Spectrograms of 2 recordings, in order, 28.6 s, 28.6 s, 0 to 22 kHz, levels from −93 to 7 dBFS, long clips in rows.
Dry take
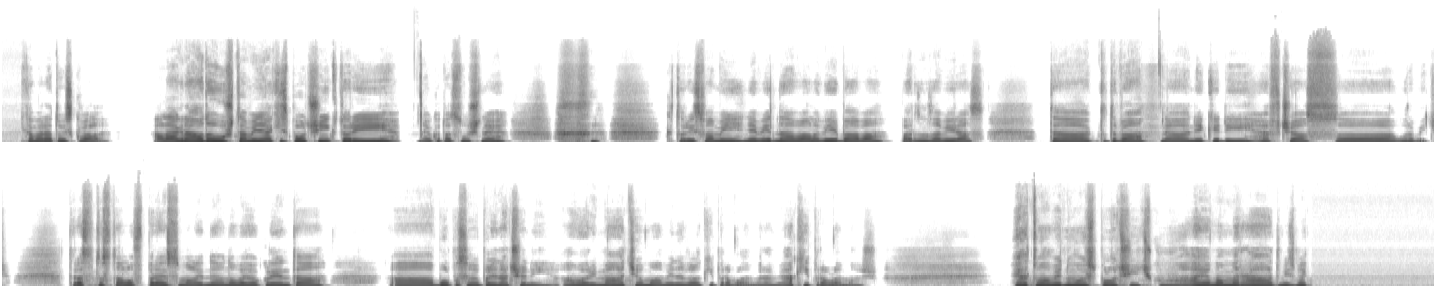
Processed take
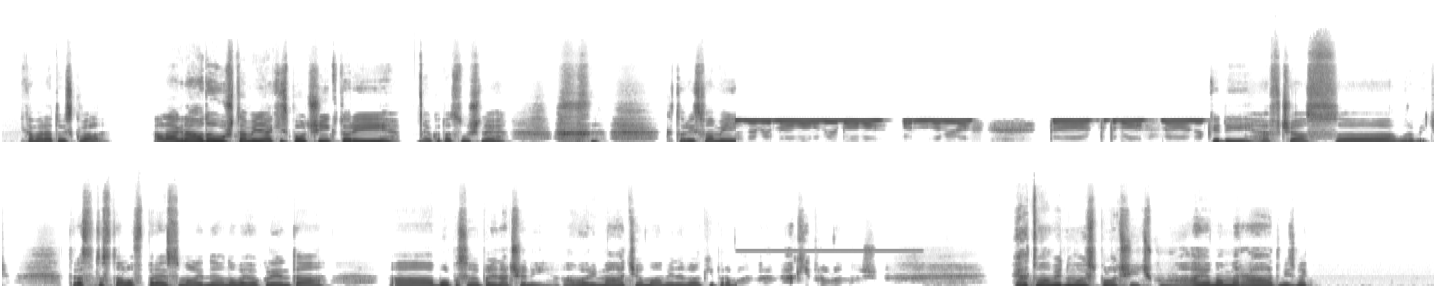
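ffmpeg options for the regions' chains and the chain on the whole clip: ffmpeg -i in.wav -filter_complex "[0:a]asettb=1/sr,asplit=3[link_01][link_02][link_03];[link_01]atrim=end=7.334[link_04];[link_02]atrim=start=7.33:end=12.09,asetpts=PTS-STARTPTS,afade=type=in:duration=0.004:curve=qsin,afade=type=out:start_time=4.756:duration=0.004:curve=qsin,acompressor=threshold=-36dB:ratio=2:attack=3.2:release=140:knee=1:detection=peak,lowpass=frequency=3100:width_type=q:width=0.5098,lowpass=frequency=3100:width_type=q:width=0.6013,lowpass=frequency=3100:width_type=q:width=0.9,lowpass=frequency=3100:width_type=q:width=2.563,afreqshift=-3700[link_05];[link_03]atrim=start=12.086[link_06];[link_04][link_05]acrossfade=duration=0.004:curve1=hsin:curve2=qsin[link_07];[link_07][link_06]acrossfade=duration=0.004:curve1=qsin:curve2=hsin,asettb=1/sr,asplit=3[link_08][link_09][link_10];[link_08]atrim=end=21.664[link_11];[link_09]atrim=start=21.66:end=23.53,asetpts=PTS-STARTPTS,afade=type=in:duration=0.004:curve=qsin,afade=type=out:start_time=1.866:duration=0.004:curve=qsin,highpass=frequency=1100:width=0.5412,highpass=frequency=1100:width=1.3066,aecho=1:1:6.5:0.88,atrim=end_sample=82467,aeval=exprs='val(0)+0.00178*sin(2*PI*5700*n/s)':channel_layout=same[link_12];[link_10]atrim=start=23.526[link_13];[link_11][link_12]acrossfade=duration=0.004:curve1=hsin:curve2=qsin[link_14];[link_14][link_13]acrossfade=duration=0.004:curve1=qsin:curve2=hsin,afftdn=noise_reduction=17:noise_floor=-50,highpass=170,volume=4dB" out.wav

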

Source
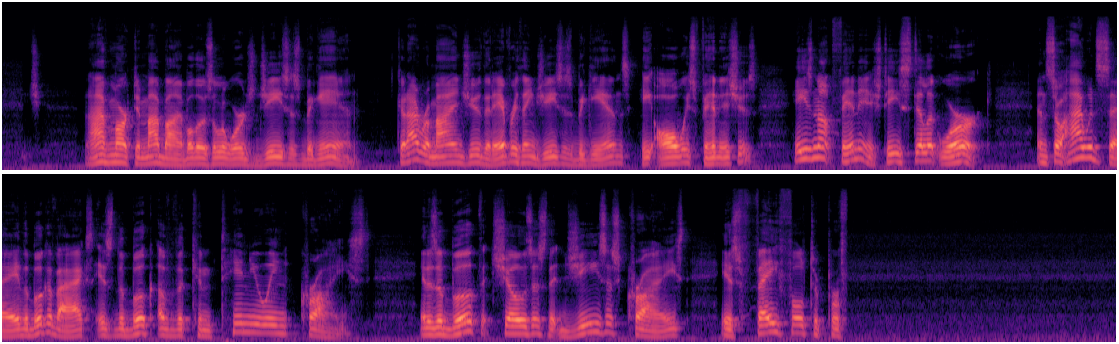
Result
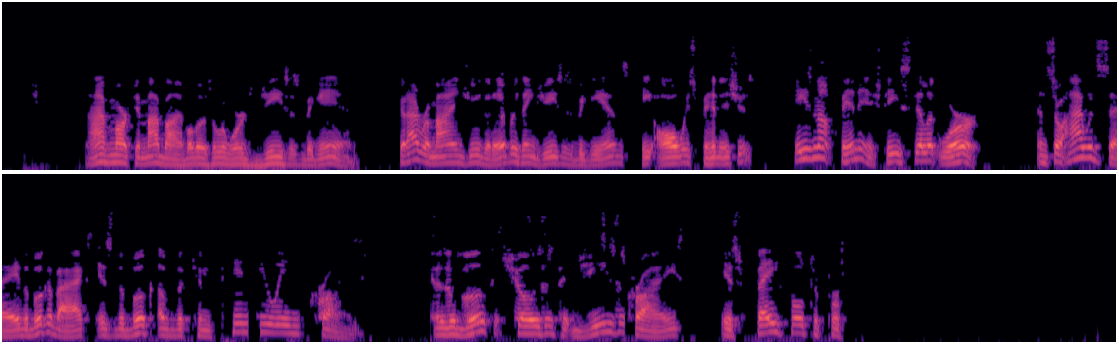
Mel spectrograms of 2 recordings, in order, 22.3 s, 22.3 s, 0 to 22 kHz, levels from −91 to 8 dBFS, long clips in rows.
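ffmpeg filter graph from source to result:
ffmpeg -i in.wav -filter_complex "[0:a]asettb=1/sr,asplit=3[link_01][link_02][link_03];[link_01]atrim=end=1.494[link_04];[link_02]atrim=start=1.49:end=2.83,asetpts=PTS-STARTPTS,afade=type=in:duration=0.004:curve=qsin,afade=type=out:start_time=1.336:duration=0.004:curve=qsin,lowpass=3000,asubboost=boost=8.5:cutoff=130[link_05];[link_03]atrim=start=2.826[link_06];[link_04][link_05]acrossfade=duration=0.004:curve1=hsin:curve2=qsin[link_07];[link_07][link_06]acrossfade=duration=0.004:curve1=qsin:curve2=hsin,asettb=1/sr,asplit=3[link_08][link_09][link_10];[link_08]atrim=end=4.524[link_11];[link_09]atrim=start=4.52:end=5.19,asetpts=PTS-STARTPTS,afade=type=in:duration=0.004:curve=qsin,afade=type=out:start_time=0.666:duration=0.004:curve=qsin,asuperstop=centerf=1900:order=12:qfactor=2.2,asoftclip=type=hard:threshold=-15.5dB[link_12];[link_10]atrim=start=5.186[link_13];[link_11][link_12]acrossfade=duration=0.004:curve1=hsin:curve2=qsin[link_14];[link_14][link_13]acrossfade=duration=0.004:curve1=qsin:curve2=hsin,asettb=1/sr,asplit=3[link_15][link_16][link_17];[link_15]atrim=end=13.604[link_18];[link_16]atrim=start=13.6:end=17.37,asetpts=PTS-STARTPTS,afade=type=in:duration=0.004:curve=qsin,afade=type=out:start_time=3.766:duration=0.004:curve=qsin,bandreject=frequency=2600:width=20,acrossover=split=670|4700[link_19][link_20][link_21];[link_20]adelay=90[link_22];[link_19]adelay=130[link_23];[link_23][link_22][link_21]amix=inputs=3:normalize=0,atrim=end_sample=166257[link_24];[link_17]atrim=start=17.366[link_25];[link_18][link_24]acrossfade=duration=0.004:curve1=hsin:curve2=qsin[link_26];[link_26][link_25]acrossfade=duration=0.004:curve1=qsin:curve2=hsin,afftfilt=real='re*gte(hypot(re,im),0.02)':imag='im*gte(hypot(re,im),0.02)':win_size=1024:overlap=0.75,agate=range=-15dB:threshold=-57dB:ratio=16:detection=peak,volume=-7dB" out.wav

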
